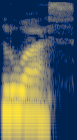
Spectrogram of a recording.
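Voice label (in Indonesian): "luas", Indonesian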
